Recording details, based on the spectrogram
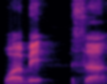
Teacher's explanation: حمزہ ساکن ہے تو حمزہ سے پہلے والے حرف کو حمزہ کے ساتھ ملائیں گے، جھٹکا دیں گے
